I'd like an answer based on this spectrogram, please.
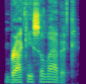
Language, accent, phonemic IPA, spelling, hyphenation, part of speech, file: English, US, /ˌbɹæk.i.sɪˈlæb.ɪk/, brachysyllabic, bra‧chy‧syl‧la‧bic, adjective, En-us-brachysyllabic.ogg
- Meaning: Having few syllables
